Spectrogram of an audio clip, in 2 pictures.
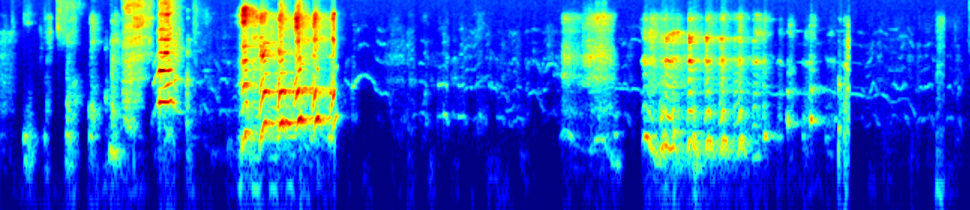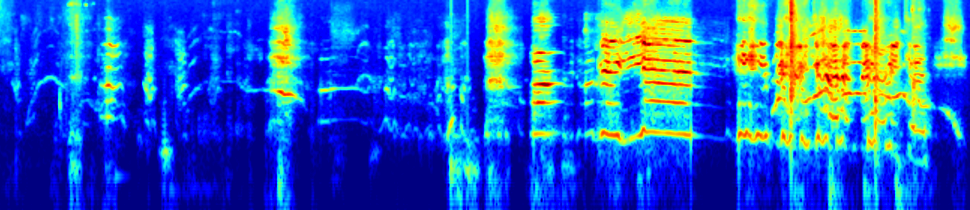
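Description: A woman and a young girl laughing in the deliberate, hearty way of laughter yoga, in several separate bursts with quiet gaps between, joining into near-continuous laughter over the last few seconds.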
